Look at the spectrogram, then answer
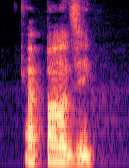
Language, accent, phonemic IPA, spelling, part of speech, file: French, Canada, /a.pɑ̃.di/, appendit, verb, LL-Q150 (fra)-appendit.wav
- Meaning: third-person singular past historic of appendre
